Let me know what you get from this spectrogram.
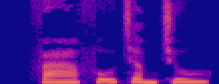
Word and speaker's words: phá phủ trầm chu: Phá phủ trầm chu, Pô Phu Trang Châu, thành ngữ cổ TQ, thực ra thành ngữ này đọc chính xác là phá phủ trầm chu, chữ phủ, dấu ngã chứ không phải dấu hỏi, cũng đọc là phẫu, chiết tự Hán văn là chữ gia, cha, ở trên, chữ kim, vàng, ở dưới.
